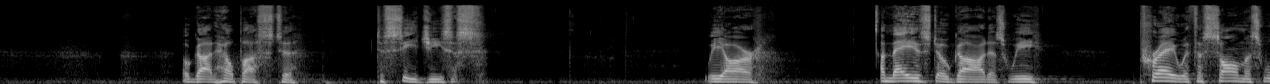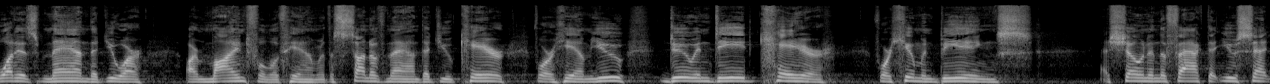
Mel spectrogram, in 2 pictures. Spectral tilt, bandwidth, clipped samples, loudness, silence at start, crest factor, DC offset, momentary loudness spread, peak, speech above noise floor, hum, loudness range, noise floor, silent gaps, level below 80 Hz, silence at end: -3.5 dB/octave; 17 kHz; under 0.1%; -22 LUFS; 1.85 s; 20 dB; under 0.1%; 9 LU; -4 dBFS; 36 dB; none; 5 LU; -59 dBFS; none; -58 dBFS; 0 s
